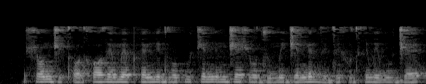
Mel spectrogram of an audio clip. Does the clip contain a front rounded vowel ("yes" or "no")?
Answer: no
